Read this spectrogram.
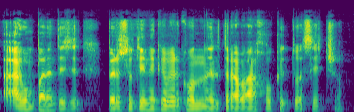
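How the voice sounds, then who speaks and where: A man's voice: deep voice, fairly even intonation, quick pace. A man hosting a podcast interview, asking reflective questions and prompting with tag questions.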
